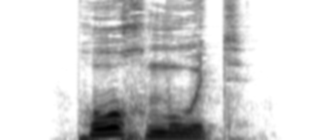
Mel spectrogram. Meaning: arrogance, hubris
- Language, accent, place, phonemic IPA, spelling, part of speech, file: German, Germany, Berlin, /ˈhoːχˌmuːt/, Hochmut, noun, De-Hochmut.ogg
